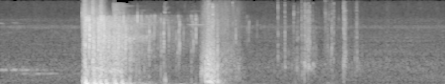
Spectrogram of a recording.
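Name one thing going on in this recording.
A rifle fires a loud burst of shots that echoes.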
